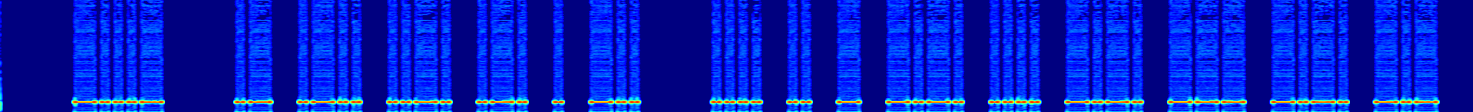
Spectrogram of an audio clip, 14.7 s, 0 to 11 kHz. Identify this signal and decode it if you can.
Morse code, heard as a keyed tone, about 18 wpm, spaced as for 15 wpm, 1000 Hz. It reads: <BT> ALFRED HITCHCOCK
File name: qotdfiles / 15wpm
